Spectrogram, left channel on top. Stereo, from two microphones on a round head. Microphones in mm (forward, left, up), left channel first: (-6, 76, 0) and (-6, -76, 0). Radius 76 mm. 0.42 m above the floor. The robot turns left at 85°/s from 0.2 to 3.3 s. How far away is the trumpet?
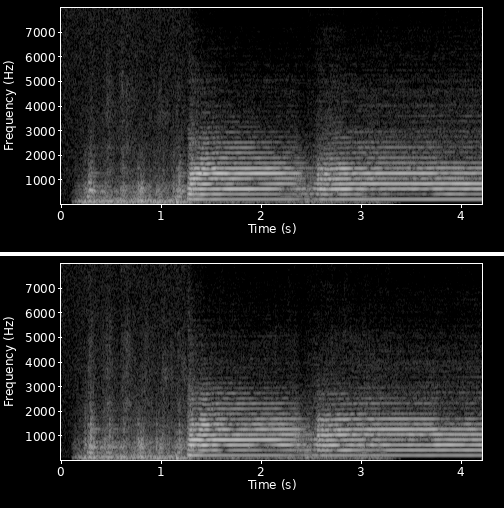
About 5.5 m.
